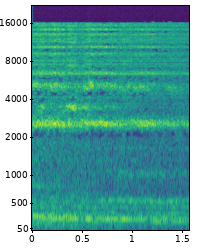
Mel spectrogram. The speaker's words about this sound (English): I don't want to hear no crickets if you're calling.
